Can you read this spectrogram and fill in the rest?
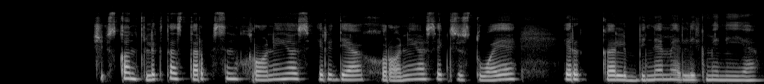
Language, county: Lithuanian, Telšiai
